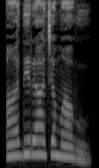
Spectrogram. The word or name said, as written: ಆದಿರಾಜಮಾವು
